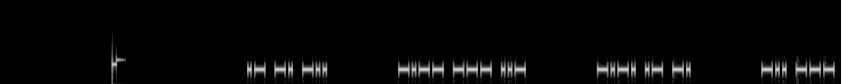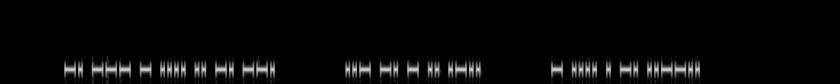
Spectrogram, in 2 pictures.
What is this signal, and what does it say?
Morse code, heard as a keyed tone, about 36 wpm, 700 Hz. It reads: AND YOU CAN DO NOTHING UNTIL THEN?
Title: 3x Word-Spacing - Sentences from Top 500 Words - 35wpm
